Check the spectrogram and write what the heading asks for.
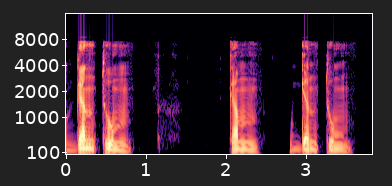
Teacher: It becomes, and the m changes to a n before the t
